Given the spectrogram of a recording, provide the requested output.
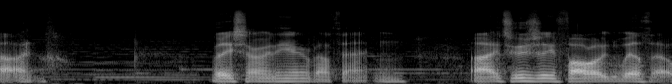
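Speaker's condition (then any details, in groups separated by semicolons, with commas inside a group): ALS; onset with upper body and upper chest spasms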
